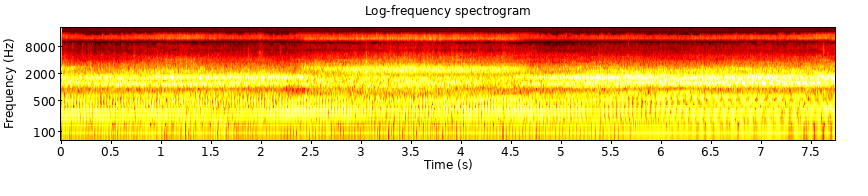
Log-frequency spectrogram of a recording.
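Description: Snowmobile engine running steadily under throttle, its pitch wavering up and down a little.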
